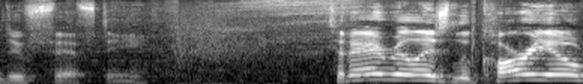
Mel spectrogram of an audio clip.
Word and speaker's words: Lucario: Today I realized Lucario rhymes with Mario.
